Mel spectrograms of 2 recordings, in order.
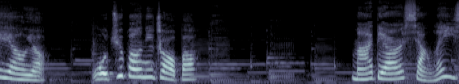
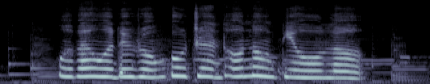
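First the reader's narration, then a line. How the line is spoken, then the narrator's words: Crying. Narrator (Chinese): 她哭着说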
